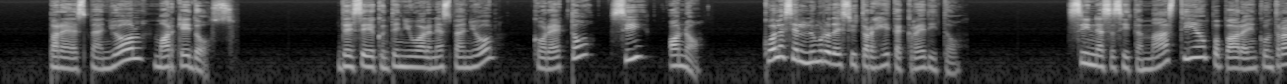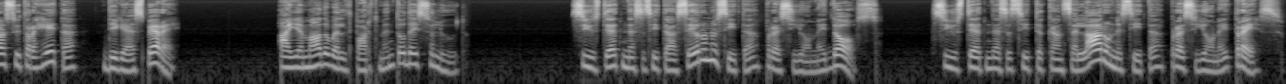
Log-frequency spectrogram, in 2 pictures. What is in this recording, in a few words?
Phone Menu Spanish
